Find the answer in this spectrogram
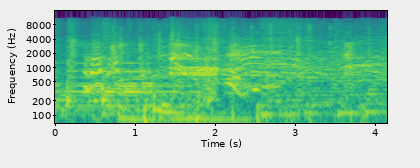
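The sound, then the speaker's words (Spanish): A crowd cheers and claps steadily, with many overlapping voices shouting and whooping over a dense wash of applause that stays loud for the whole moment. “Este aplauso es para ti.”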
